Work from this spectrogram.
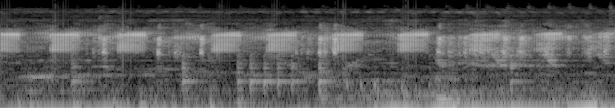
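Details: Night-time frog that had chased off a snake, giving rapid rasping croaks in even bursts, roughly one every two-thirds of a second. A faint low hum and a few clicks sit in the background.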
